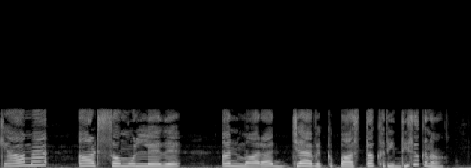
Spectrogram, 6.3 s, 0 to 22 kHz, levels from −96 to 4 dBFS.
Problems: none marked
